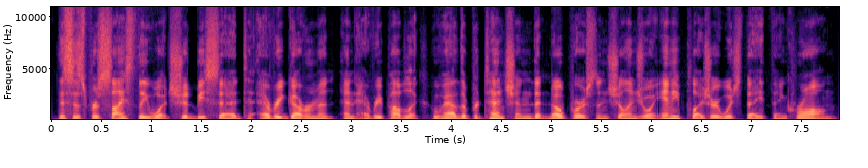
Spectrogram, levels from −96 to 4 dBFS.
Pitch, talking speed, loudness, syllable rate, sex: 110 Hz, 215 wpm, -19 LUFS, 5.9 syllables/s, male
